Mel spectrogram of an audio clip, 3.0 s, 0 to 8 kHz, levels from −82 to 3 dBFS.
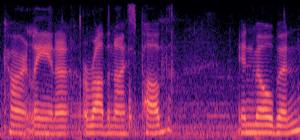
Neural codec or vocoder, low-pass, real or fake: none; 7.2 kHz; real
